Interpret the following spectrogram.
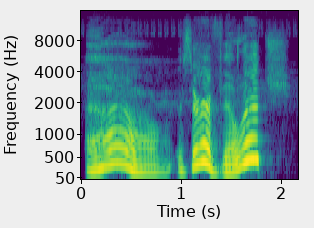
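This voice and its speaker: High-voiced woman streamer who can't pronounce R's. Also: very animated, slow, warm tone. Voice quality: speech impediment, cannot pronounce R's. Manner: chatty, addresses viewers as honey. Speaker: live streamer. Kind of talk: casual chat with live stream viewers while gaming.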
